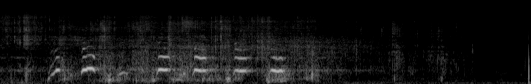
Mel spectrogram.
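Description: An English Springer Spaniel gives a run of short, high, tonal whines in quick succession.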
